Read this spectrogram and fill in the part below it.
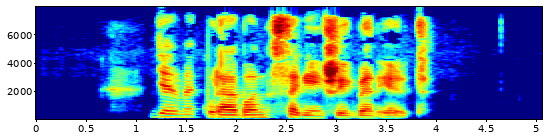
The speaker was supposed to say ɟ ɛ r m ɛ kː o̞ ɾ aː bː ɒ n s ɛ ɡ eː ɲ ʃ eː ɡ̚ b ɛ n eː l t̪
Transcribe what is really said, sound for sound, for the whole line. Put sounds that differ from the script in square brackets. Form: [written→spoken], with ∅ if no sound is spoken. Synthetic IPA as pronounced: ɟ ɛ r m ɛ kː o̞ ɾ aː [bː→b] ɒ n s ɛ ɡ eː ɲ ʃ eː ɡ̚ b ɛ n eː l t̪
